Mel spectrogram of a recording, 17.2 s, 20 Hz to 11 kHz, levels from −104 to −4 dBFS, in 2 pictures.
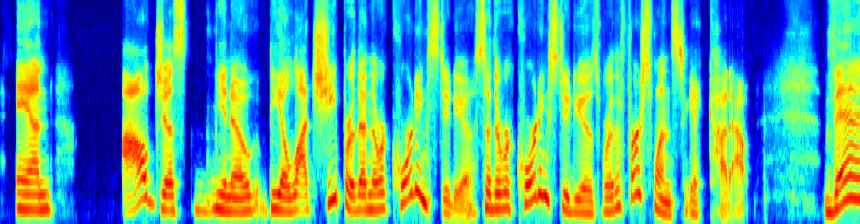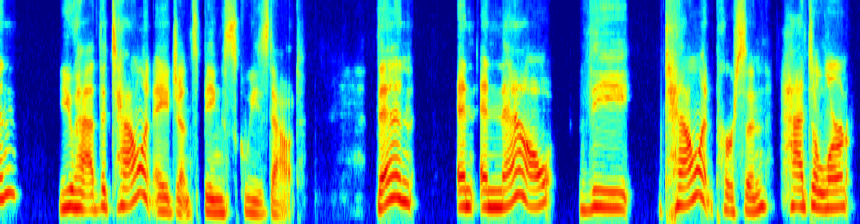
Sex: female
